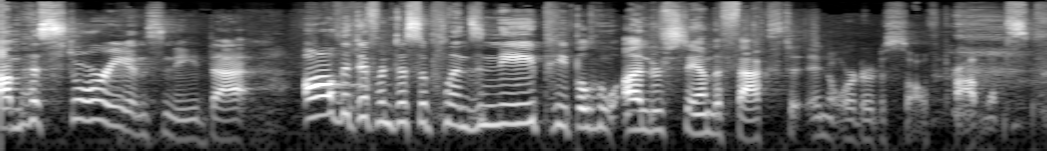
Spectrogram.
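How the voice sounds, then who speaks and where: Pitched fairly high, a woman speaks with vocal fry. Her pitch swings very widely and her loudness shifts a lot. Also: fairly quick pace. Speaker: journalism professor. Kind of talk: conference presentation.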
